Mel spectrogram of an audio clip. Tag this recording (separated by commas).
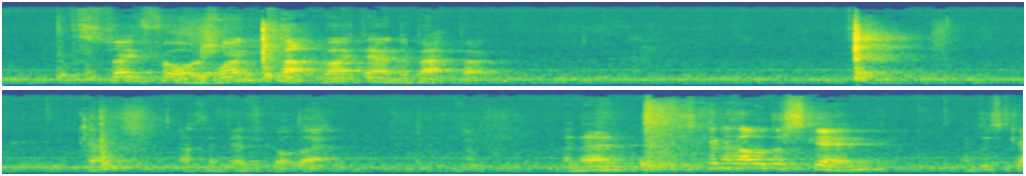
Speech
